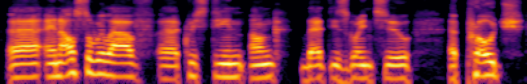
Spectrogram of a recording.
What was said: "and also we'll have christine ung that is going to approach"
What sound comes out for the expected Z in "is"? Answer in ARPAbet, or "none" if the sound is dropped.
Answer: Z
